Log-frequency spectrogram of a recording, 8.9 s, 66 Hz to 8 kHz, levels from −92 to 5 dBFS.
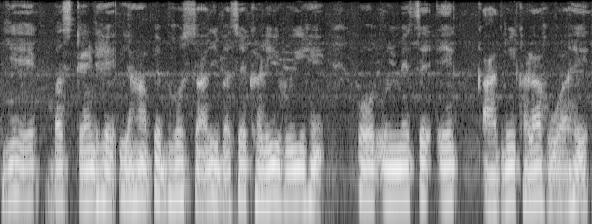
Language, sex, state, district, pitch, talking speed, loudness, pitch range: Hindi, male, Bihar, Muzaffarpur, 110 Hz, 140 wpm, -14 LUFS, 105-115 Hz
